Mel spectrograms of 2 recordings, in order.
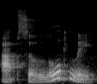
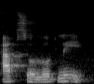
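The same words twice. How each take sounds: First: It is said lively, with rising and falling pitch. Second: It is said flat, with no pitch movement. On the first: The speaker calls it right. "แต่ถ้าเราอ่านแบบมี accent แล้วก็โทนเสียง" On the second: The speaker calls it wrong. "ถ้าเราอ่านตรงๆแบบไม่มีอะไรเลย"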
